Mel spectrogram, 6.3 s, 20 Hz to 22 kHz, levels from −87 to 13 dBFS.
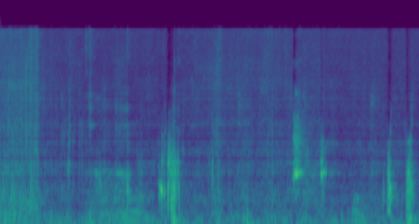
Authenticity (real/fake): fake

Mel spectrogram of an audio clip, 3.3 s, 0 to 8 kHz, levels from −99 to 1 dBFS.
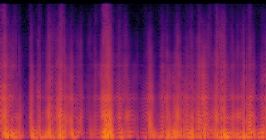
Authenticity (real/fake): fake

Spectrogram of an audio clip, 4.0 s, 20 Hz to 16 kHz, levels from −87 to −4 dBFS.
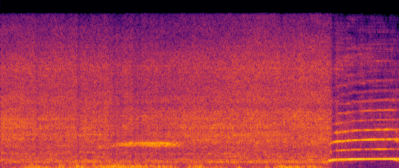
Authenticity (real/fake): fake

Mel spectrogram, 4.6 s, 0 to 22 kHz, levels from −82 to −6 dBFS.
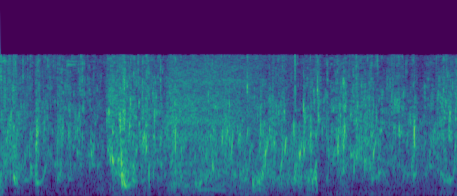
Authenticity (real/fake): real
